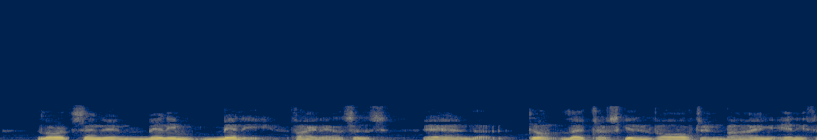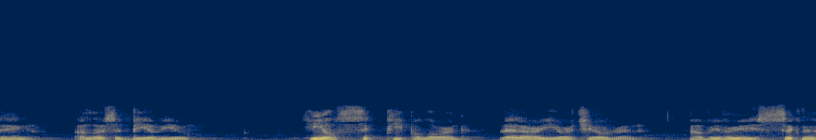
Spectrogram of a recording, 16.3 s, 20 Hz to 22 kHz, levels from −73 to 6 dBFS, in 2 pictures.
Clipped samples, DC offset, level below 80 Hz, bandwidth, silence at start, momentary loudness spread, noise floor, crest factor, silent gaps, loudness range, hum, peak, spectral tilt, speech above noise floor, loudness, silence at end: under 0.1%; under 0.1%; -44 dBFS; 5.6 kHz; 0.35 s; 13 LU; -56 dBFS; 18 dB; none; 5 LU; none; 0 dBFS; -11.5 dB/octave; 38 dB; -20 LUFS; 0 s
